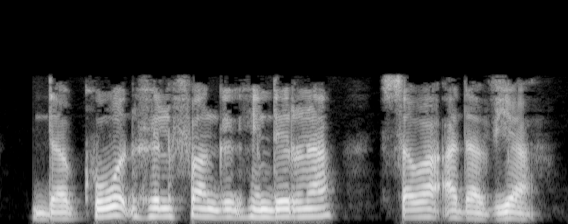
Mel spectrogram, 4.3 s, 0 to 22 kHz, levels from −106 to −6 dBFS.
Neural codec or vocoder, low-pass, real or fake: none; 5.4 kHz; real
